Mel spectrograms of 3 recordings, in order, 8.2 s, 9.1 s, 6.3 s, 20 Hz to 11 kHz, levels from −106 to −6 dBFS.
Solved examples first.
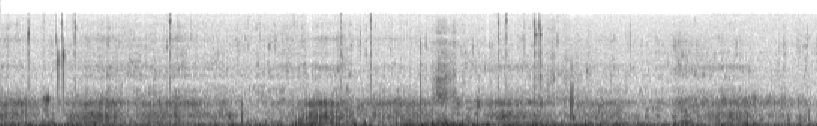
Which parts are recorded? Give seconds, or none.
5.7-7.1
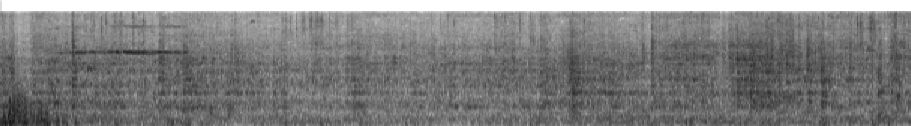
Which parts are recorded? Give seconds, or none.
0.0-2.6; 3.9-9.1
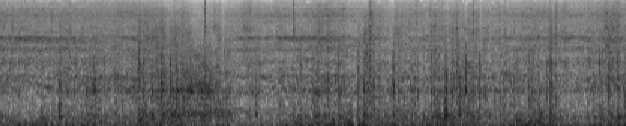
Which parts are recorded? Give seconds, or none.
0.0-0.9; 2.7-6.3

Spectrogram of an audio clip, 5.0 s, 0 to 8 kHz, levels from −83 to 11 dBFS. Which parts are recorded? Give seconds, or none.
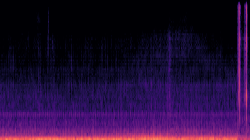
none

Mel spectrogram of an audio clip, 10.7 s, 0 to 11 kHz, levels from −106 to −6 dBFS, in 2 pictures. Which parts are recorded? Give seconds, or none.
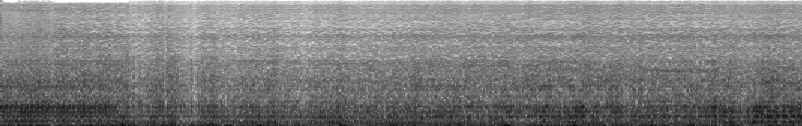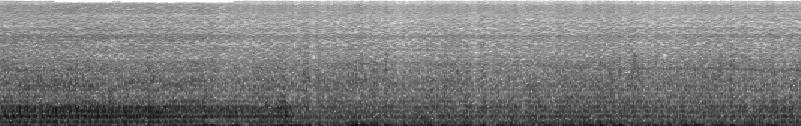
0.0-2.8; 4.3-4.8; 7.3-10.7

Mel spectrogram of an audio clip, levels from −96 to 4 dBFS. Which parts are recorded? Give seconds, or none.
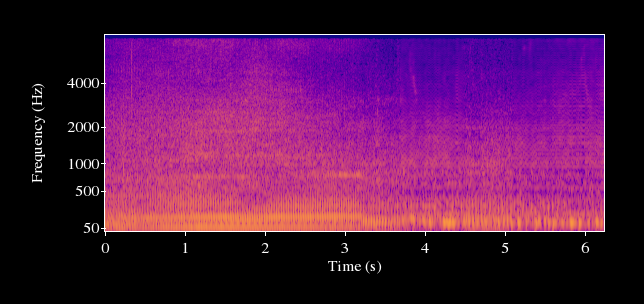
0.0-3.7; 4.5-5.1

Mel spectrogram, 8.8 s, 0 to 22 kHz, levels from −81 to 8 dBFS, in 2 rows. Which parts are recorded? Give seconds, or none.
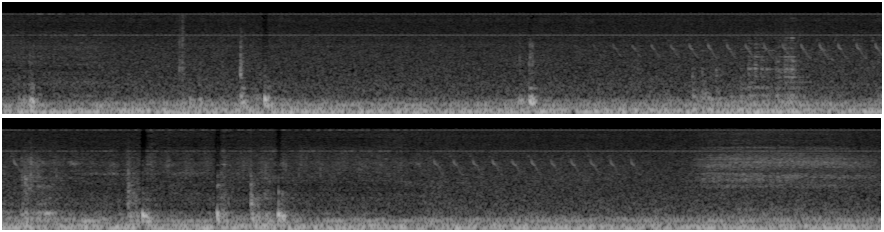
0.5-4.5; 6.5-8.8

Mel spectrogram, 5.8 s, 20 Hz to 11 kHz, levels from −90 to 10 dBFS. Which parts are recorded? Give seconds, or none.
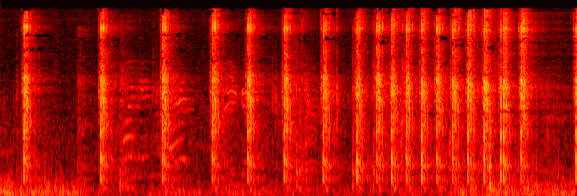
0.0-5.0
